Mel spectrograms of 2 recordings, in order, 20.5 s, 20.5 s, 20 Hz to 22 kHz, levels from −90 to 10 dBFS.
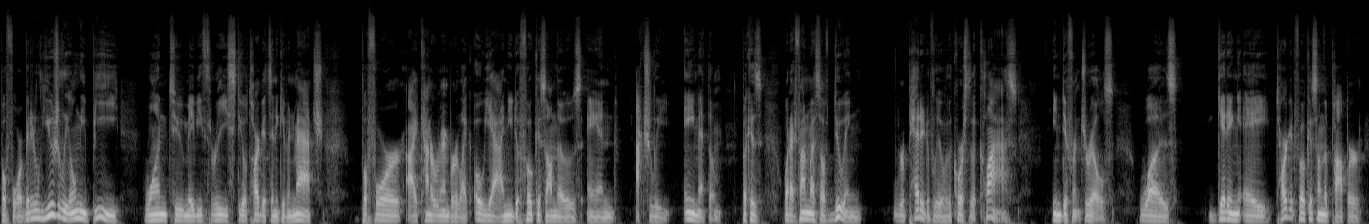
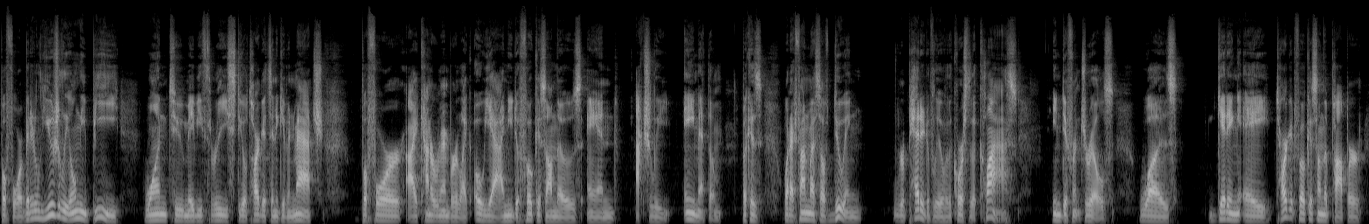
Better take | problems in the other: first | thin; somewhat; fading below 1 kHz

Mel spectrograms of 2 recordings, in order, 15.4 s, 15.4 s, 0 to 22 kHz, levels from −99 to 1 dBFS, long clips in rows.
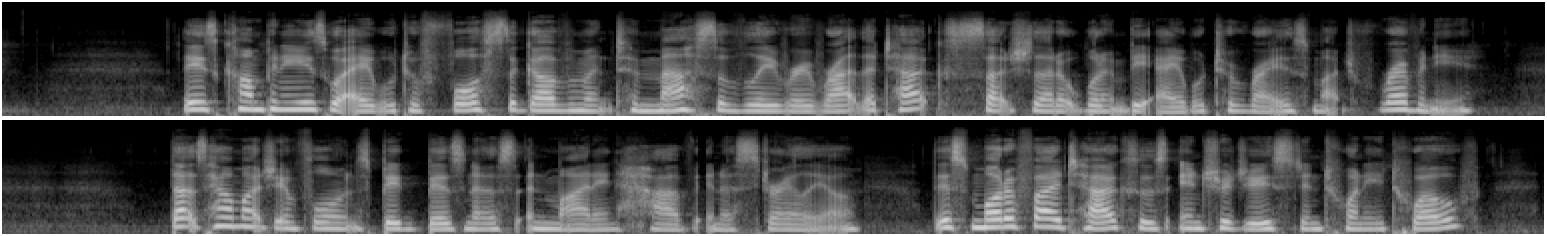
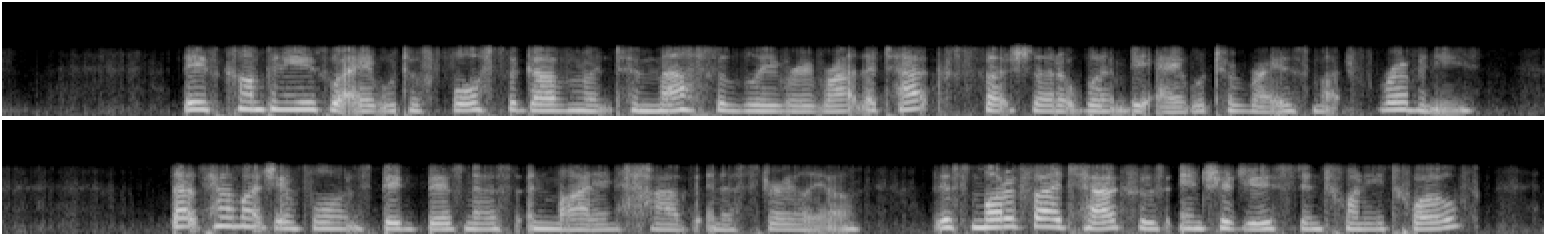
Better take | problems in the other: first | garbled, watery; badly; nothing above 4 kHz

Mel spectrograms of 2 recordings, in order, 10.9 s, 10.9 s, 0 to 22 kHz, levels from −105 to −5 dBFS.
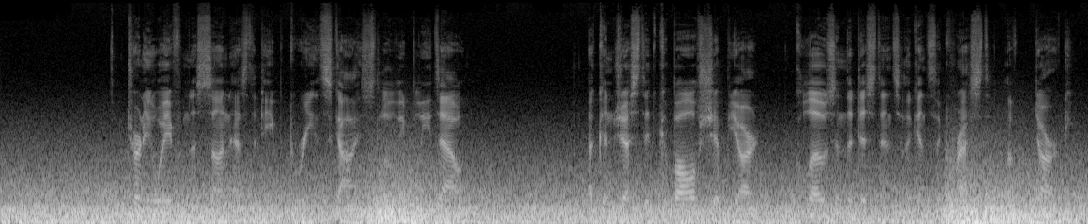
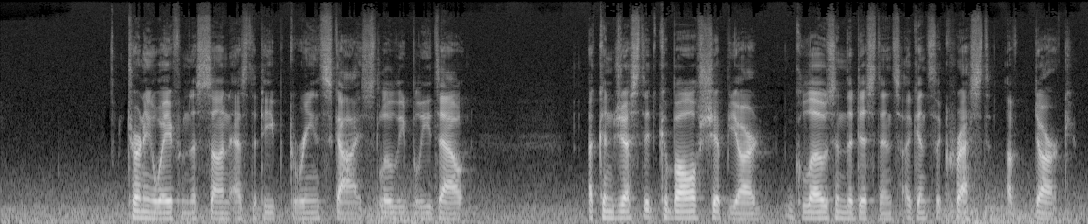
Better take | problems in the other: second | wind noise on the microphone; heavy; 4 dB above the speech; occasional gusts in the second

